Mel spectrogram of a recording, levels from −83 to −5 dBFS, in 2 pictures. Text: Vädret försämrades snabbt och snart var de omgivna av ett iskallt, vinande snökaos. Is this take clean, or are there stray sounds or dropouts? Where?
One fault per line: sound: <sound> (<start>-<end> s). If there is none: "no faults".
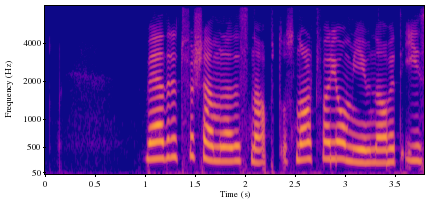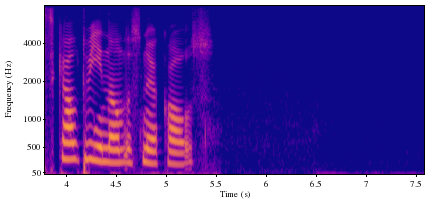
no faults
